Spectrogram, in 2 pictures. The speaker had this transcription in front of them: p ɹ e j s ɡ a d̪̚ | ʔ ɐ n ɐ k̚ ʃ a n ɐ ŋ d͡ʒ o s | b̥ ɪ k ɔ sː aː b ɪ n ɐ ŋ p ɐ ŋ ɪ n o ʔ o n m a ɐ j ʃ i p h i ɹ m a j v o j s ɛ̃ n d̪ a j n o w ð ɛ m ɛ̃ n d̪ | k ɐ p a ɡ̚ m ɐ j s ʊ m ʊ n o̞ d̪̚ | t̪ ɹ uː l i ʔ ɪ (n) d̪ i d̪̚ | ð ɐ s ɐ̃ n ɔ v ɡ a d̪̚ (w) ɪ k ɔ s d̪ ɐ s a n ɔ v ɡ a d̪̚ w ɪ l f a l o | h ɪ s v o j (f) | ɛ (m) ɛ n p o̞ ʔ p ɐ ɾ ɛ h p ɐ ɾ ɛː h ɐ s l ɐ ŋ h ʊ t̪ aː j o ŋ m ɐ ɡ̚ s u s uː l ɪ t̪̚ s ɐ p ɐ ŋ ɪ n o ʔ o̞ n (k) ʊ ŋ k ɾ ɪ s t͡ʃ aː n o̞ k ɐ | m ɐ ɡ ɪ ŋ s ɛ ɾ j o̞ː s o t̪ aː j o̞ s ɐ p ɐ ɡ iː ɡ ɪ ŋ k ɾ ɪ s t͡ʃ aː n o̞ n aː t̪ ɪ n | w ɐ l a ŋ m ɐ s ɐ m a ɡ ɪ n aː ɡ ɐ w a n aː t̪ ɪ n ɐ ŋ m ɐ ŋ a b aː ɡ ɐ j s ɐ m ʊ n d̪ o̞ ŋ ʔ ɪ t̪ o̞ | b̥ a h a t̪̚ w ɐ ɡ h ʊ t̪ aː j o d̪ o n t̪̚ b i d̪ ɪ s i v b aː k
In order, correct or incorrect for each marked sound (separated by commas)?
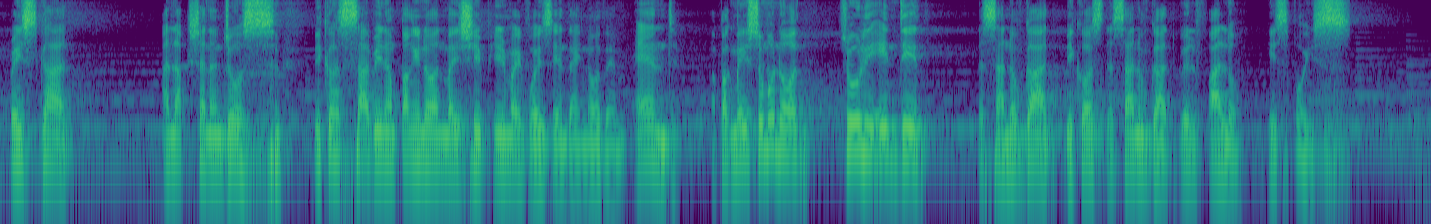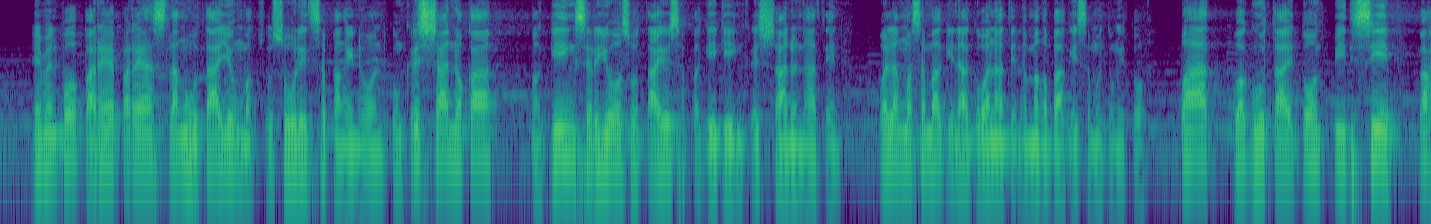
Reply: correct, incorrect, incorrect, correct, correct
